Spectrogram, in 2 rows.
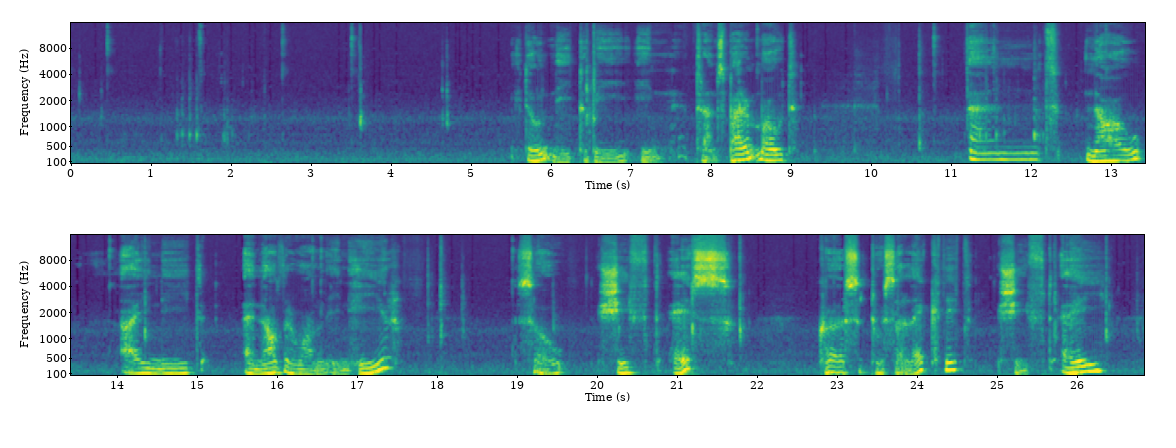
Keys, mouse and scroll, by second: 1.3 scroll down 1, 1.9 scroll up 1, 2.7 shift+middle click, 6.4 <, 8.6 middle click, 11.4 scroll down 1, 12.1 scroll up 1, 13.0 shift+middle click, 16.4 click, 17.9 1, 18.9 click, 21.1 shift+s, 22.8 click, 24.0 scroll up 1, 25.6 shift+a.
